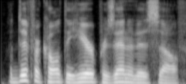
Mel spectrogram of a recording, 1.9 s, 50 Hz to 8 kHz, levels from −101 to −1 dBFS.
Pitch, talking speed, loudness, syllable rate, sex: 125 Hz, 160 wpm, -16 LUFS, 7.1 syllables/s, male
